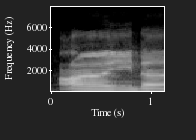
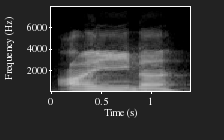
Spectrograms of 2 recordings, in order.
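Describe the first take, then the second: First: The word ends with a final vowel sound. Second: The word ends with a final vowel sound.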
